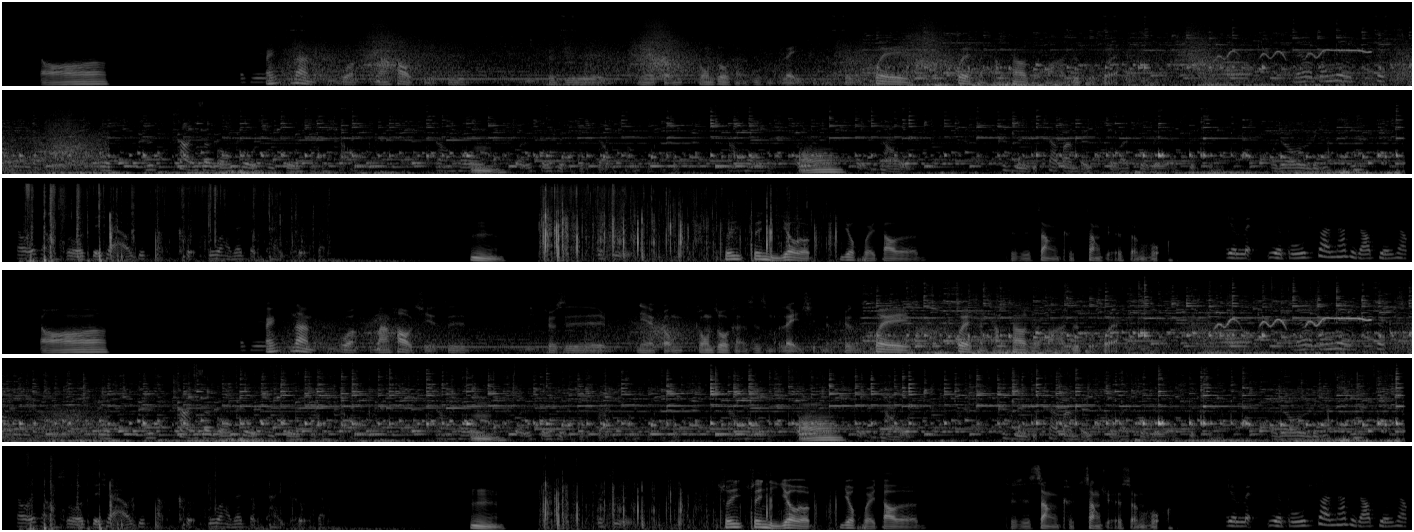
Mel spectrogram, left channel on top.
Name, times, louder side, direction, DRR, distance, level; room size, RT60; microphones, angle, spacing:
voice 1, 0.4-1.1 2.6-4.7 5.5-6.1 6.3-9.1 9.6-11.2 18.8-19.2 22.1-22.5 32.9-33.2 35.4-37.4 38.3-39.8, right 3 dB, 85° right, 1.8 m, -44 dB
voice 2, 2.4-2.7 3.4-3.9 12.0-12.5 12.9-17.7 18.4-19.0 19.2-20.9 21.3-22.3 22.6-23.3 24.1-26.3 26.8-27.8 28.3-31.5 34.1-34.6 40.4-42.3, equal, 5° right, 1.8 m, -52 dB
sound 1, 2.6-15.2, left 4 dB, 75° left, 3.1 m, -52 dB
sound 2, 8.6-28.1, right 5 dB, 40° right, 2.6 m, -43 dB
sound 3, 27.0-27.1 28.4-32.2 33.6-36.6, left 7 dB, 45° left, 1.4 m, -47 dB
head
